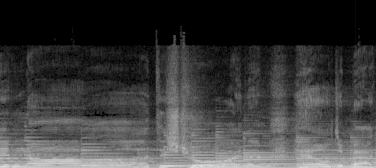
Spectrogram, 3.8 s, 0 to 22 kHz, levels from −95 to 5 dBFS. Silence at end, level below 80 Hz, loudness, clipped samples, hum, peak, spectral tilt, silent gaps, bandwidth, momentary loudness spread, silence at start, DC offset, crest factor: 0 s; -24 dBFS; -16 LUFS; under 0.1%; none; 0 dBFS; -7 dB/octave; none; 14 kHz; 5 LU; 0 s; under 0.1%; 16 dB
